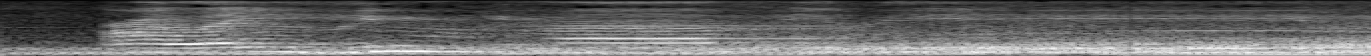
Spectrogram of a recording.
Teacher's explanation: Di situ ada mim sukun alaihim, kemudian bertemu dengan huruf ha hafidhin, maka cara membacanya adalah mim sukun dibaca jelas dengan bibir tertutup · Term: idhar syafawi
